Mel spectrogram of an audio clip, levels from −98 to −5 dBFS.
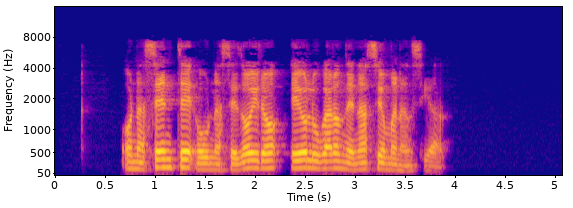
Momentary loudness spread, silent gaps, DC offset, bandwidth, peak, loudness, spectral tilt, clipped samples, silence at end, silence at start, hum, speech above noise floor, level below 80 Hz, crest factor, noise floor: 13 LU; none; under 0.1%; 7.8 kHz; -2 dBFS; -17 LUFS; -4.5 dB/octave; under 0.1%; 1.2 s; 0.7 s; none; 68 dB; -62 dBFS; 18 dB; -85 dBFS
